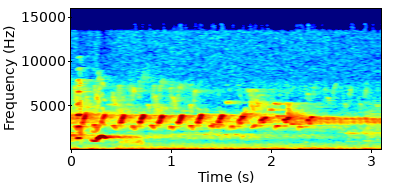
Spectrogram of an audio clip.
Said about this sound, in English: but what is that bird that sounds like a songbird with the hiccups? I think it's a noisy fryer bird. Called a noisy fryer bird because it's noisy and it has a completely bald head.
